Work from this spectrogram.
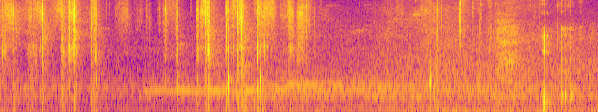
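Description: Akashic oracle cards are shuffled by hand in a run of quick crisp riffles and taps, close and clear, with soft handling noises between them.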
